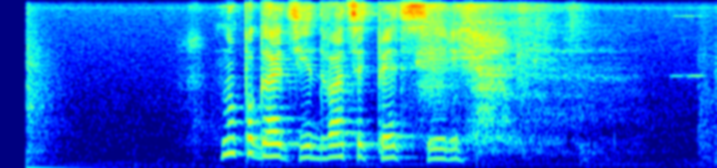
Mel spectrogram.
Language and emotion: Russian, neutral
